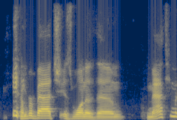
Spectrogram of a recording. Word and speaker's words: Cumberbatch: I always want to say Cumberpatch. Cumberbatch is one of them.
